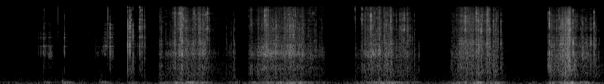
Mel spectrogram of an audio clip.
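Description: A hand picks at and stirs a bowl of hard, dry raw pasta shapes with its fingertips. A few quick small clicks come first, then a run of bright, dry clattering and rustling bursts as the pieces shift against each other, with short pauses between.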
